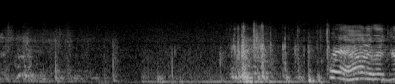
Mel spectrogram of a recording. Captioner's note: door knocker clanging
